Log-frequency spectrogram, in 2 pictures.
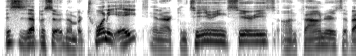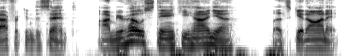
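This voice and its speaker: Male podcast host, low-pitched, upbeat questions, dry booth sound. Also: animated, fairly quick, a bit bright, no echo. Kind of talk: podcast interview.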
